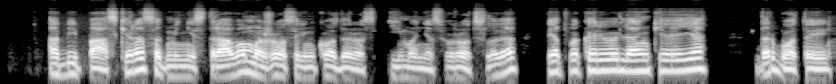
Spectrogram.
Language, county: Lithuanian, Vilnius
